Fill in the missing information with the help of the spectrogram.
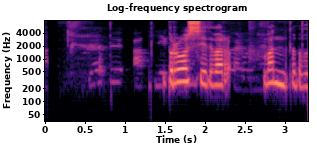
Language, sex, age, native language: Icelandic, female, 12, Icelandic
